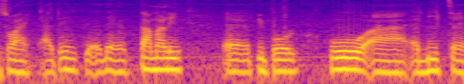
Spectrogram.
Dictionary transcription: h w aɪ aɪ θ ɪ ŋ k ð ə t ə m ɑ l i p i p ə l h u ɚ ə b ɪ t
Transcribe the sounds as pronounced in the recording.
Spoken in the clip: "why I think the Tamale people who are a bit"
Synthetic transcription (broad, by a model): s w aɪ aɪ t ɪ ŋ k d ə t ə m ɑ l i p i p ə l h u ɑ ə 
